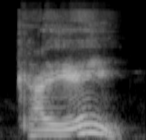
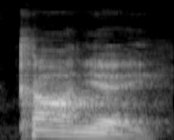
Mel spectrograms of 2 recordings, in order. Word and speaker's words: Kanye: that was the same speech that Cayenne. How do you pronounce his name? Kanye. Kanye. Cayenne. Cayenne. Kanye. Yeah. You say Kanye, I say Cayenne.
